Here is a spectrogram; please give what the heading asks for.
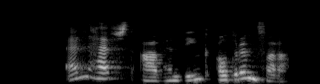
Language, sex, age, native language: Icelandic, female, 50-59, Icelandic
